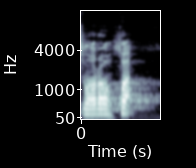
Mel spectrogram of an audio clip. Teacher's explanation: Kalau diputus warofa itu adalah hamzah ya. Jadi ada mesti ekornya sedikit.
